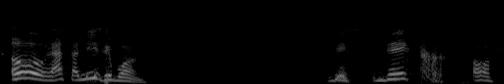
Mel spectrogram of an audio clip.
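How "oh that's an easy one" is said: ordinary talk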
